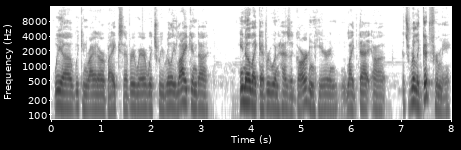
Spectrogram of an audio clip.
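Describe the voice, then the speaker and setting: A woman playing an awkward, laid-back horseman of famine who rambles haltingly in a comedic audio interview. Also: extremely low pitch, mellow, soft background music. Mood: awkward, upbeat. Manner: halting, rambling, casual filler-heavy speech.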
